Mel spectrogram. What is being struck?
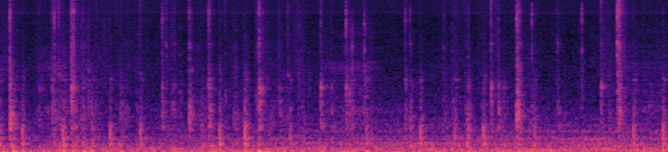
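Plastic stenotype keyboard.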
